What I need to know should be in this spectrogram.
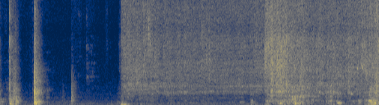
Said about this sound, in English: Rinsing out this jar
